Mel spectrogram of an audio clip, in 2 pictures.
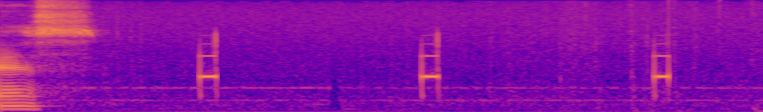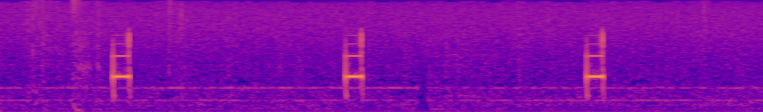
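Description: An elevator chime beeps briefly as each floor passes.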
